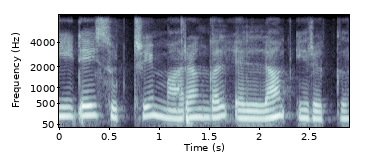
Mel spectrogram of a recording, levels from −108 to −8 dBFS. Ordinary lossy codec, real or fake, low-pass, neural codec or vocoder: Opus, 64 kbps; fake; 7.2 kHz; vocoder, 22.05 kHz, 80 mel bands, WaveNeXt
